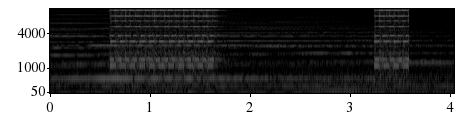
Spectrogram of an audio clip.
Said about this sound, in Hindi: अगले दिन सुबह मुझे राहुल का फोन आया।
